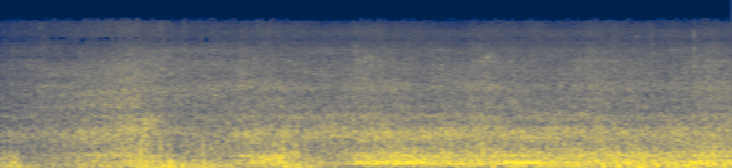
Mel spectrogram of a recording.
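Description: A train approaching through the station, its rumble and running noise growing steadily louder over the first few seconds and then holding loud, with a low hum joining in about halfway.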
